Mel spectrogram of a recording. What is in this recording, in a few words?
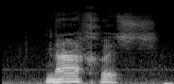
"nages", Dutch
